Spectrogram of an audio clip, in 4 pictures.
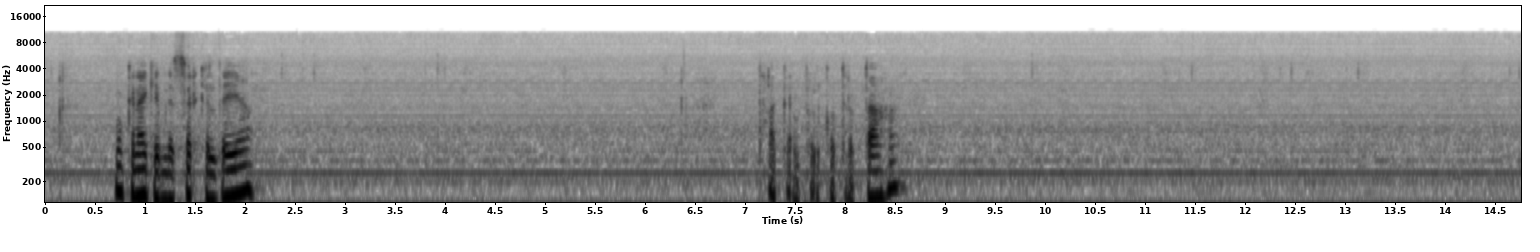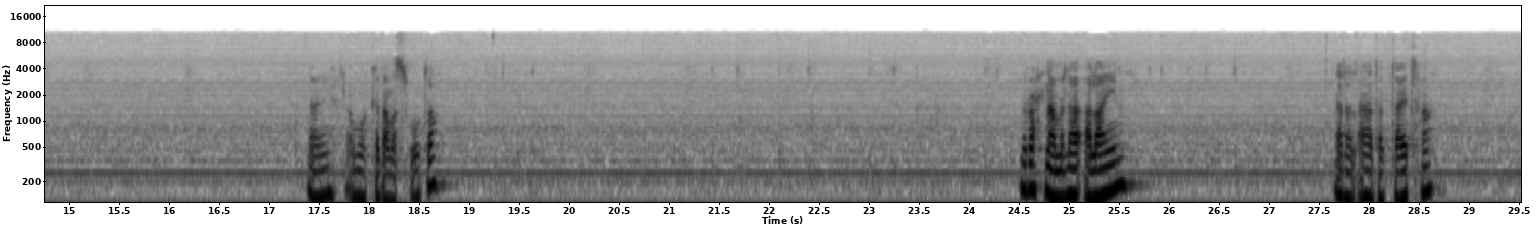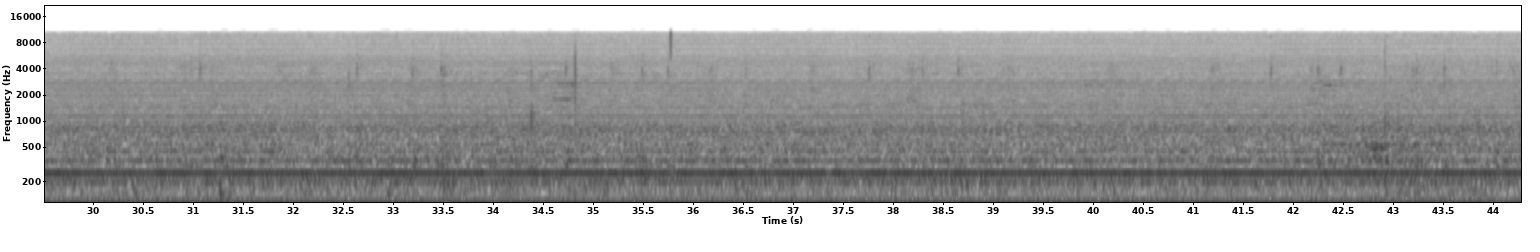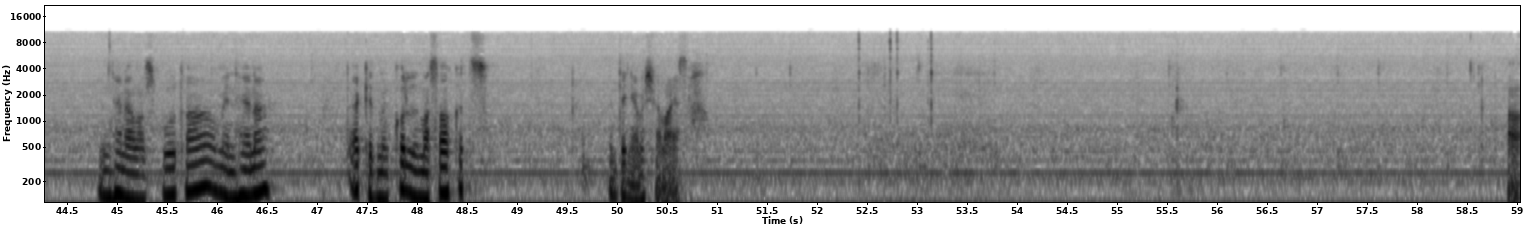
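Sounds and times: electrical mains hum: 0:00.0 - 0:59.0
faint clicks: 0:51.4 - 0:53.9.

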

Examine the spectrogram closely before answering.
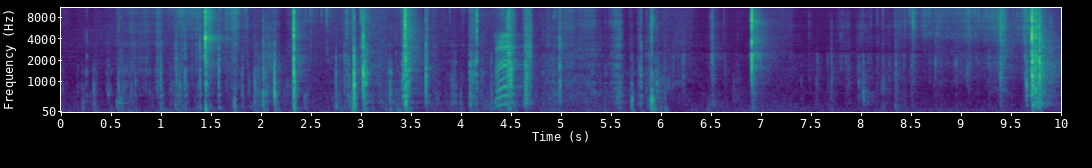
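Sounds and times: plastic and cardboard crinkling: 0:00.0 - 0:06.5, 0:07.3 - 0:10.0
packaging ripping: 0:00.5 - 0:04.8, 0:08.3 - 0:10.0.

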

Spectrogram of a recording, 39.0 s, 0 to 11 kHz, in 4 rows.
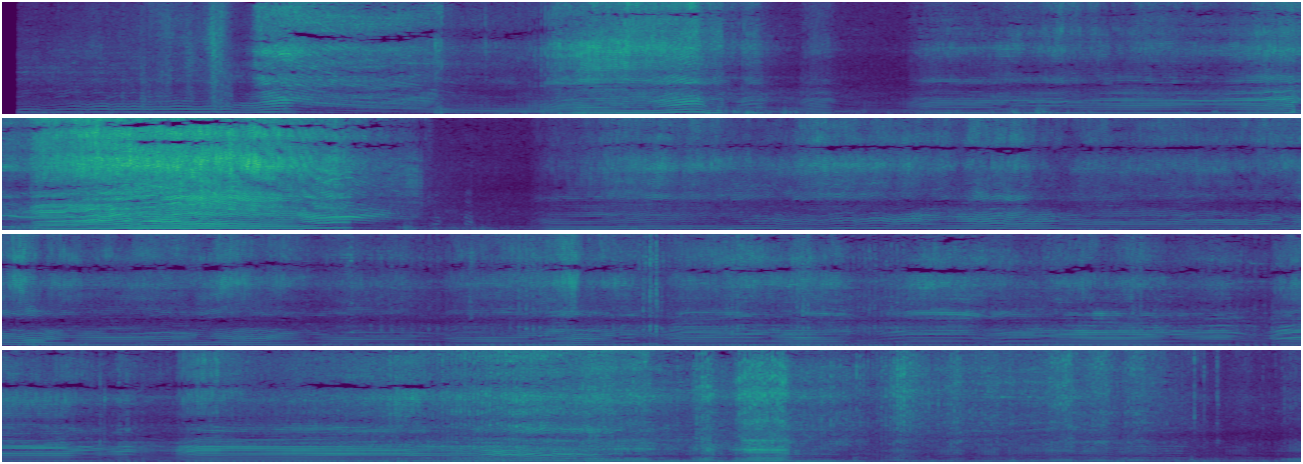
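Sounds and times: small two-stroke engine revving: 0:00.2 - 0:38.9.

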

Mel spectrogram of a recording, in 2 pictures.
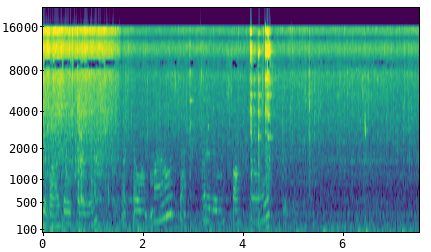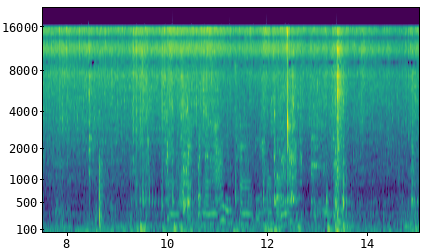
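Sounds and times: seafood sizzling in a pan: 0:00.0 - 0:15.0
spatula scraping a pan: 0:09.3 - 0:13.7.

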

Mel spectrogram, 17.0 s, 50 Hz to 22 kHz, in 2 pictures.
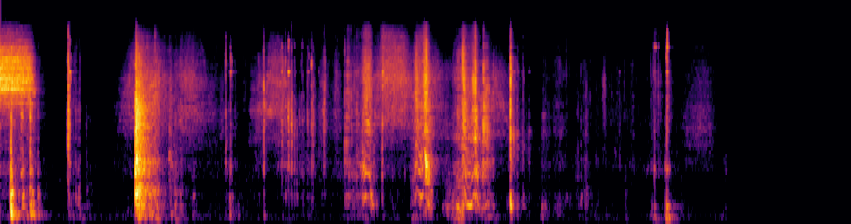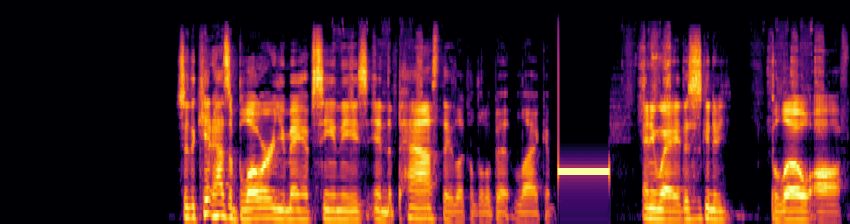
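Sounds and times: zipper being pulled open: 0:02.6 - 0:06.0.

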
